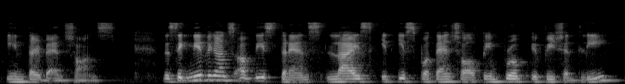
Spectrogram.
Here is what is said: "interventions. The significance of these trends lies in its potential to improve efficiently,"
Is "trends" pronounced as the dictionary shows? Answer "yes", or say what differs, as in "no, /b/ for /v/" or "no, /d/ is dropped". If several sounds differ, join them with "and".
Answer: no, /s/ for /z/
